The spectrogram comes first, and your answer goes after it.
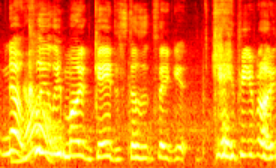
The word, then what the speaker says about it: Gatiss: It's like people always pronounce it Gaddis, and he was just like, just think gay.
